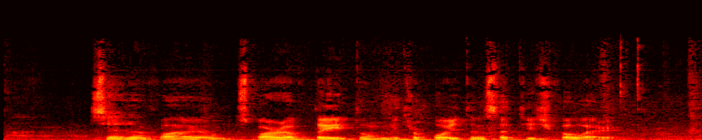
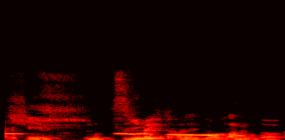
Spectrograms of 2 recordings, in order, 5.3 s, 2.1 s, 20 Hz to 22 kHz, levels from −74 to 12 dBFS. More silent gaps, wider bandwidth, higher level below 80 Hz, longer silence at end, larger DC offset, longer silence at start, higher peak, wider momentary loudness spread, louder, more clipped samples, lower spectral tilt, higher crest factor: neither; first, 16.5 kHz vs 11 kHz; first, -30 dBFS vs -60 dBFS; about the same, 0 s vs 0 s; neither; about the same, 0.05 s vs 0.05 s; first, -2 dBFS vs -10 dBFS; about the same, 11 LU vs 13 LU; first, -20 LUFS vs -26 LUFS; neither; second, -4.5 dB/octave vs -6.5 dB/octave; about the same, 18 dB vs 16 dB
